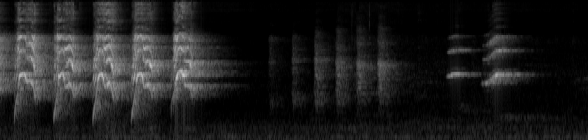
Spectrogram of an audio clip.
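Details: Talking Alexandrine parakeet producing five harsh, grating bursts in quick succession, then a soft chatter of faint notes and two short high whistles.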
